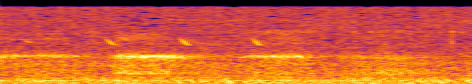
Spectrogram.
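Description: A faint animal call: several short, falling chirps over a steady low outdoor rumble.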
